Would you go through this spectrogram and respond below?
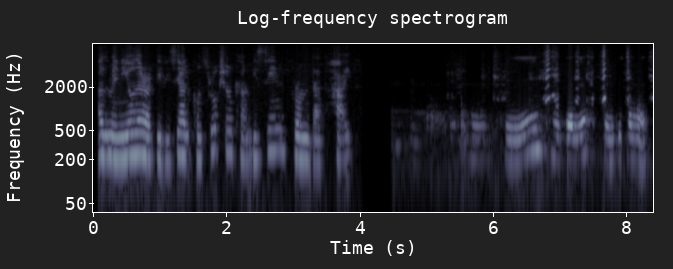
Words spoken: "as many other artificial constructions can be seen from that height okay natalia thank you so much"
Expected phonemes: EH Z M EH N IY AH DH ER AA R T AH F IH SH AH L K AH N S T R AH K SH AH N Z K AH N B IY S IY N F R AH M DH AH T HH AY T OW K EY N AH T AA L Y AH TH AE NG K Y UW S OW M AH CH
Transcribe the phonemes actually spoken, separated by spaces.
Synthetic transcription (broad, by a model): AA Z M EH N IY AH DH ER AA R T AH F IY S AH L K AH N S T R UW K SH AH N K AH N B IY S IY N F R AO M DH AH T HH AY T OW K EY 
